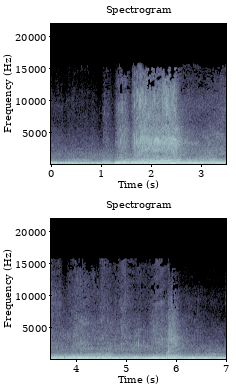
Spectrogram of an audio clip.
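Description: An engine running in the background, its pitch rising and falling repeatedly, loudest about two seconds in when a hiss joins it.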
